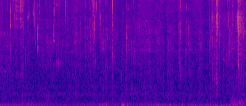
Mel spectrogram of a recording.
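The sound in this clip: Soft chewing and light crunching as people taste a sakura-flavoured sweet snack, with faint, scattered crisp clicks and mouth noises at an irregular pace and no talking.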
